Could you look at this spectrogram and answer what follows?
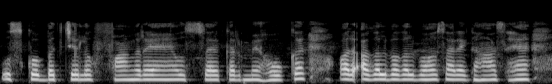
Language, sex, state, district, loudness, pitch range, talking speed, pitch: Hindi, female, Jharkhand, Garhwa, -16 LUFS, 215-230 Hz, 195 wpm, 220 Hz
